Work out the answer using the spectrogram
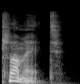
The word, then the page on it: plummet: British English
